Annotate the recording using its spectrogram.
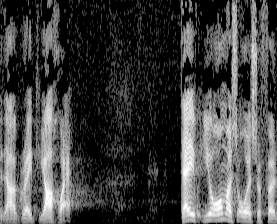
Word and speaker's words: Yahweh: But the correct pronunciation almost for sure is Yahweh.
